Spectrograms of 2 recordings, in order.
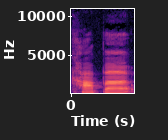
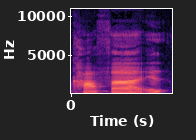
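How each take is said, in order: First: The middle consonant is a breathy p sound. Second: The middle consonant is an f sound. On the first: This follows the original Sanskrit. "it's an aspirated, so you're supposed to breathe a little bit with it" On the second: This follows how it is said in Hindi today. "the Hindi pronounces it with a PH"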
